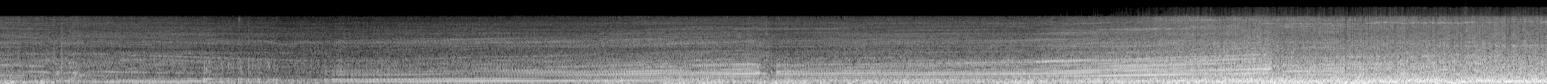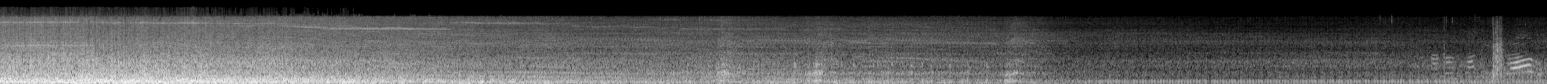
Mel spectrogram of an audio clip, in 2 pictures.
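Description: Motorcycle engine accelerating hard through the gears, its pitch climbing and dropping back at each upshift about three, eight and twelve seconds in. At speed, loud wind rush over the microphone takes over, then fades as the bike slows and the engine settles near the end.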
